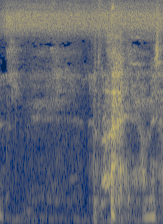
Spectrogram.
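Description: Steady, high-pitched chirring of crickets in the background; a little past a second in, a short voiced exclamation from a man cuts over it.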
